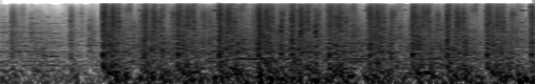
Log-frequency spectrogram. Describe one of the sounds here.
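Rapid gunfire crackles and booms.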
